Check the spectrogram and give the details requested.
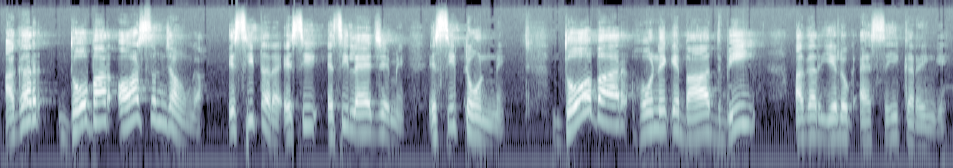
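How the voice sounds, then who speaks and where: A man preaching a sermon to a congregation, animated, acting out little scenes and mixing words into his talk. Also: a little high, slow. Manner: animated, acts out little scenes, mixes English into Hindi. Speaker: pastor. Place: church hall with congregation.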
